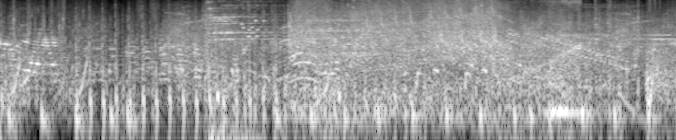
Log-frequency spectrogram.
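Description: Wet ink splatters and splashes in rapid bursts.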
